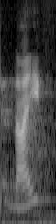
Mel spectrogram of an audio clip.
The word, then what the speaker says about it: NiFe: तो इसको कहा जाता है नाइफ, और हिंदी में इसको अगर आप प्रोनाउंसिएशन करेंगे तो इसको नीफे कहा जाता है।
